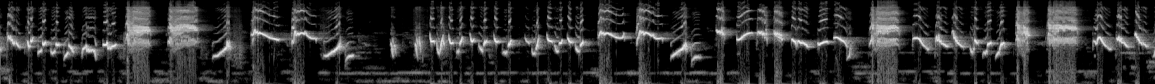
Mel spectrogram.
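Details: Long stretch of lively kacer song, an Oriental magpie-robin recording used to get a silent bird singing; dense stream of varied whistles, trills and mimicking chatter, punctuated by several loud harsh screechy notes.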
